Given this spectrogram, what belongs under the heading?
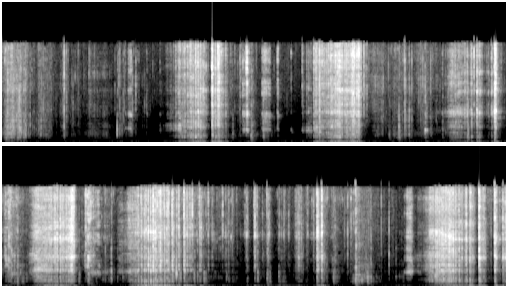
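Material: Soap.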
